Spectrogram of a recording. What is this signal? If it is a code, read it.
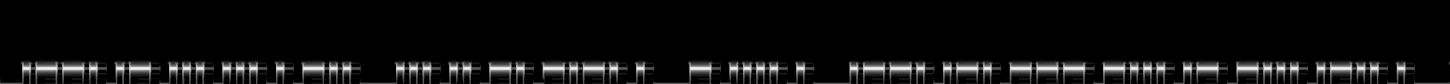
Morse code, heard as a keyed tone, about 18 wpm, 750 Hz. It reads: PASSED SINCE THE PROBABLE
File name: Morse / 18WPM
